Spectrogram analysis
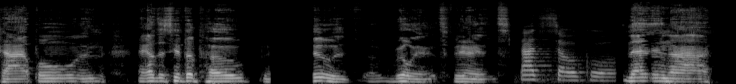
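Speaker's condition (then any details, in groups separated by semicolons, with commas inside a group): Cerebral palsy; all four limbs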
